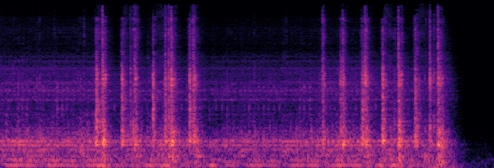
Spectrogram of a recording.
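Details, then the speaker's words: Old workhorse sewing machine run with presser foot raised, so tension discs are disengaged and needle thread is unrestricted: uneven bursts of sharp clattering knocks instead of a steady hum; stitching fault, a common beginner error. "Not a good sound. This is one of the most common errors for beginners and will cause a bit of panic. In this up position, it is possible to withdraw the needle thread without restriction."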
